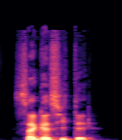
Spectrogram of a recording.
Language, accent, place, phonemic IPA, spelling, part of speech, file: French, France, Lyon, /sa.ɡa.si.te/, sagacité, noun, LL-Q150 (fra)-sagacité.wav
- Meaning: sagacity; shrewdness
